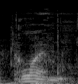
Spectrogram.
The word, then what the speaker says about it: Glynn: Yeah, Michael Glynn, G-L-Y-N-N.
